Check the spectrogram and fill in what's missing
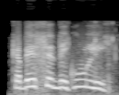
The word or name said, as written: Cabeca di culi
